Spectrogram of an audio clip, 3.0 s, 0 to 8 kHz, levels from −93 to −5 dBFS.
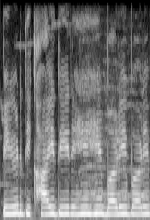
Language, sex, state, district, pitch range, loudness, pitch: Hindi, female, Uttar Pradesh, Lucknow, 255-270 Hz, -13 LUFS, 265 Hz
